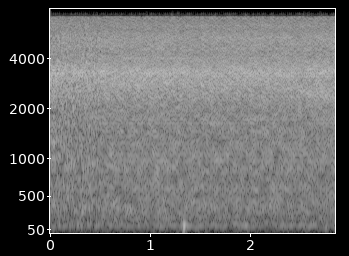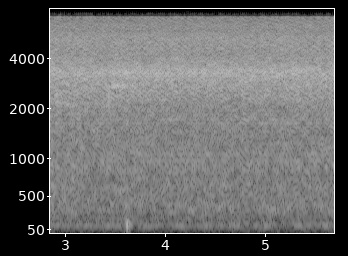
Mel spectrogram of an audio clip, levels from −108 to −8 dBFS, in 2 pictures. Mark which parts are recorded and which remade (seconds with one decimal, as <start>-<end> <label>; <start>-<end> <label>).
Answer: 0.0-0.5 recorded; 0.5-5.7 remade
